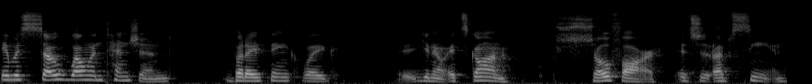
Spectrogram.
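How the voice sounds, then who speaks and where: A woman talks very slowly at a very deep, low pitch, on a very clean recording with a silent background. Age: 30s. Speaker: adult film actress and director. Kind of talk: casual chat. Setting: her home office.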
